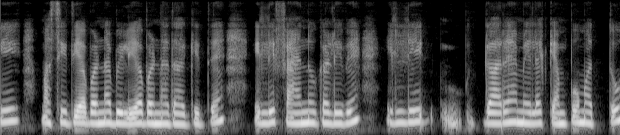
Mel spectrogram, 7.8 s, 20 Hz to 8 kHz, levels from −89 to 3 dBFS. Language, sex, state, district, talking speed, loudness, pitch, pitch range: Kannada, female, Karnataka, Raichur, 70 wpm, -16 LUFS, 205 Hz, 195-215 Hz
